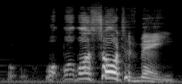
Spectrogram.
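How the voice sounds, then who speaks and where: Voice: mid-range voice, big pitch swings, takes it slowly, fairly bright tone, soft background music, voice pushed up. A performer voicing a naive, good-natured little bear in a storybook, bumbling and exclaiming as it talks. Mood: surprised.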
